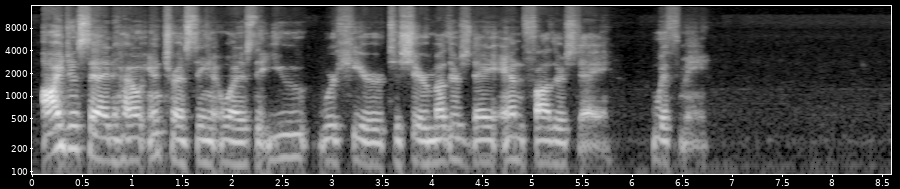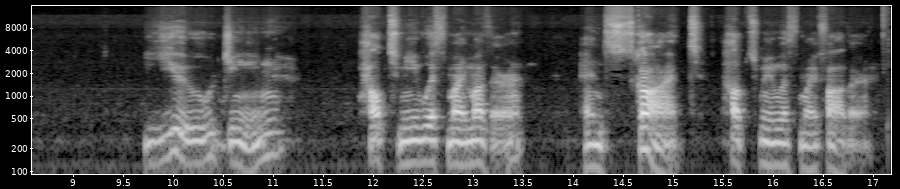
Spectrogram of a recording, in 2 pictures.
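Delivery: choking up, close to tears, lingering on you. Speaking to two guests after apologizing in advance: close to tears. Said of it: "I hope that I can say this without crying".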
